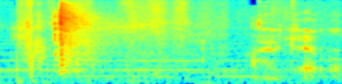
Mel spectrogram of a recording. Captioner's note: board clicking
